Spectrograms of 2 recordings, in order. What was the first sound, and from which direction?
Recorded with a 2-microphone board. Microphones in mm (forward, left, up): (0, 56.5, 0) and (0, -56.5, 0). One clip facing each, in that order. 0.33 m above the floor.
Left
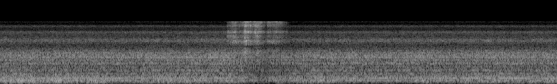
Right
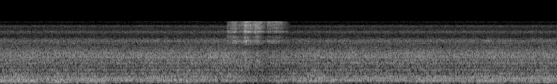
A rattle, 30° right (ahead or behind).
